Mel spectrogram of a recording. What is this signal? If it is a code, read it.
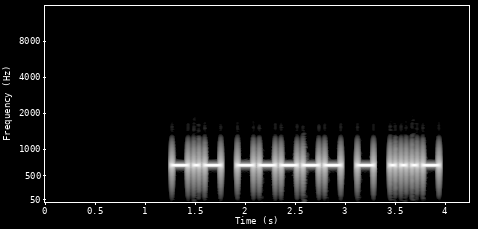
Morse code, heard as a keyed tone, about 21 wpm, 700 Hz. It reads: K0TV
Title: USA Call Signs - 4 Characters - Repeated 3x - 22wpm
